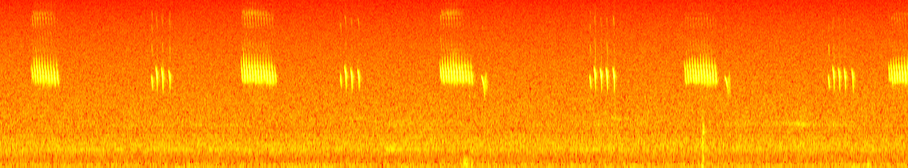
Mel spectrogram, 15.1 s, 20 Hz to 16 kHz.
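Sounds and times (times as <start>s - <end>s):
European greenfinch Chloris chloris calling with buzzy wheezes and twittering chips: 0.5s - 1.0s, 2.5s - 2.9s, 4.0s - 4.6s, 5.7s - 6.0s, 7.3s - 8.2s, 9.8s - 10.3s, 11.4s - 12.2s, 13.8s - 15.1s.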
